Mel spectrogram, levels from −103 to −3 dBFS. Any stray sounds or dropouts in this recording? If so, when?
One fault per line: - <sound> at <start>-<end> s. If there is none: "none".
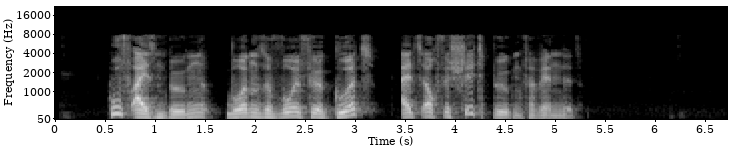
none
